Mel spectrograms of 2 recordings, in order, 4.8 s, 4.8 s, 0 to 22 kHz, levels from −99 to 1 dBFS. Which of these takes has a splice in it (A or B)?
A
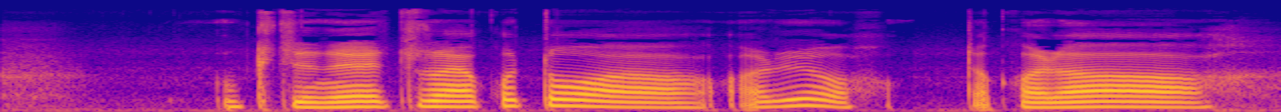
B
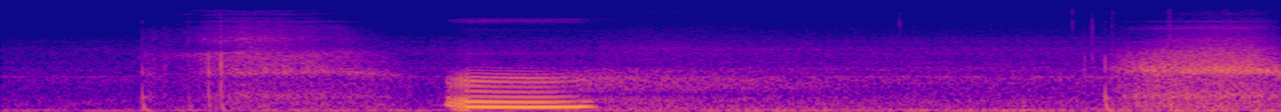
A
